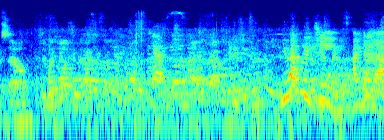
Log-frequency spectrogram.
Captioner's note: all chattering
